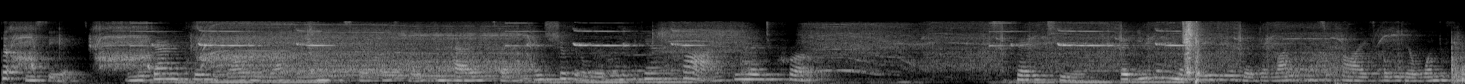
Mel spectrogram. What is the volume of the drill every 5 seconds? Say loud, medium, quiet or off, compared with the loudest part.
loud, medium, medium.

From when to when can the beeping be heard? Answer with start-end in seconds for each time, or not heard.
1.3-3.2, 5.0-7.0, 9.8-11.8.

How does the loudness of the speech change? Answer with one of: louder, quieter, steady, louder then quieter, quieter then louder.
steady.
